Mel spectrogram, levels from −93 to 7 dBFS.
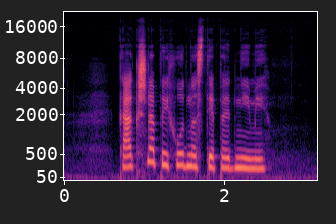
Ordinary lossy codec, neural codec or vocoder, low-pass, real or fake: none; none; 19.8 kHz; real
